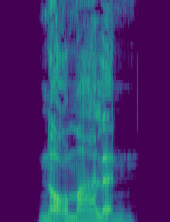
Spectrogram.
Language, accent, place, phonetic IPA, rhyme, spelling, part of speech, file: German, Germany, Berlin, [nɔʁˈmaːlən], -aːlən, Normalen, noun, De-Normalen.ogg
- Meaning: dative plural of Normal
